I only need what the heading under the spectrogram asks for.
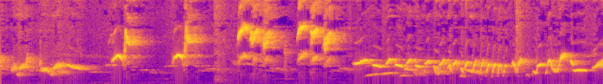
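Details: Loud white-rumped shama song in the bowing style: varied whistled phrases, sharp high chips and clicks, then a long run of rapid rising and falling notes with no pause, strongly voiced throughout.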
